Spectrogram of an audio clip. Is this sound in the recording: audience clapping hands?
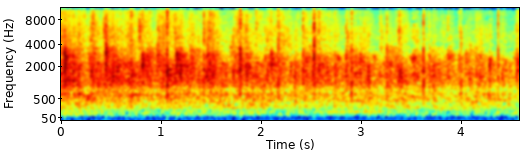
yes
